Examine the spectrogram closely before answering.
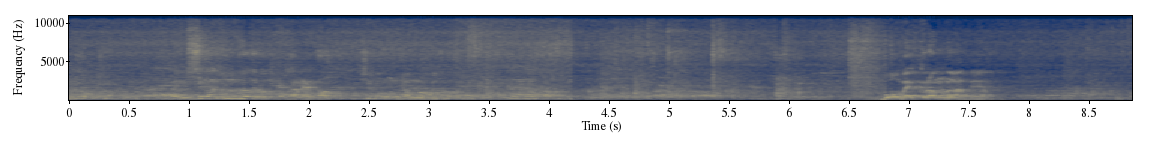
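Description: Several adults talk with animation close by.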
